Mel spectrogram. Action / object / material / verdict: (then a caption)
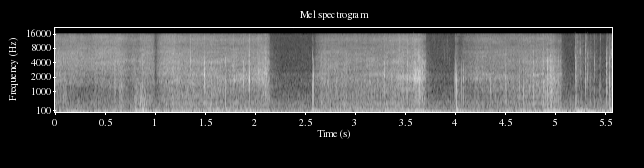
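scrape / plastic-wrapped styrofoam food tray / styrofoam / none. Long acrylic nails tap and scratch the top of a flat, hollow black styrofoam tray lid, a cheese container holding cheese slices and wrapped in plastic film. The result is a steady bright, crinkly scratching with soft tapping over a low rumble, broken by two brief near-silent pauses.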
